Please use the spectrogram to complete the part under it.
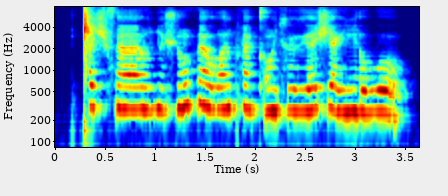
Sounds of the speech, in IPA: ǁæʃsæ̃ːu̯ʎø ʃõθæ̃u̯ lˠĩpʰæ̃ kʼõi̯xø ɣɛʃæ ɣĩɾo βo

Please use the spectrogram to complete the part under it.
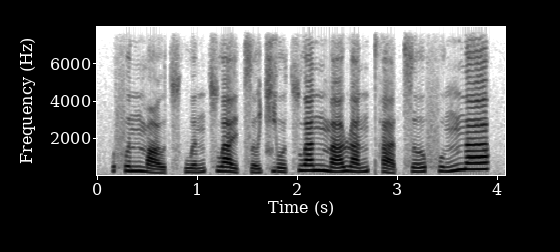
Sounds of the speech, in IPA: fə˥nmɑ˨˩ʊ̯t͡sʰwə˧˥n t͡swa˥˩ɪ̯t͡sɤ˧˥t͡ɕjo˧ʊ̯ t͡swa˥nmä˧˥ɻa˧˥nt̪ʰä˨˩ t͡sɤ˧˥ fʊ˧˥ŋn̪ä˥

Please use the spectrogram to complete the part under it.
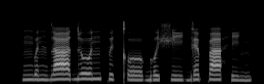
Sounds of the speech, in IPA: ŋʊ˨ndaː˦ doː˦n pɪ˨kʼoː˨ɡʷi˨ ʃiː˨ɡɛ˦ pa˦hi˨ŋ

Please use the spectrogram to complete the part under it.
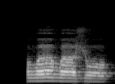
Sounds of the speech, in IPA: βʌːvʌː ʒo

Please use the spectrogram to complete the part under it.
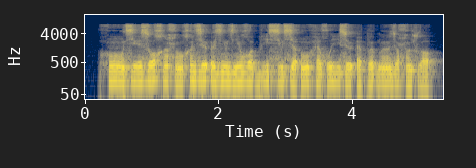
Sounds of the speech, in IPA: hõːsʲeː zo χæ̃ħõχẽ zʲœʔø zʲũzʲẽʁʷæ bi sʲusʲɑ ʔõ hæχʷiːzøʔæ pœbœ̃ː zʉħœ̃sʷɑ

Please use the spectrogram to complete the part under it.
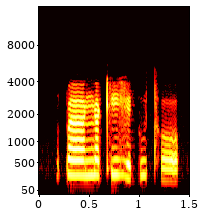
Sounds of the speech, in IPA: paː˦ ŋa˦kʼe˦ɣɛ˨ku˦ tʰɔ˨

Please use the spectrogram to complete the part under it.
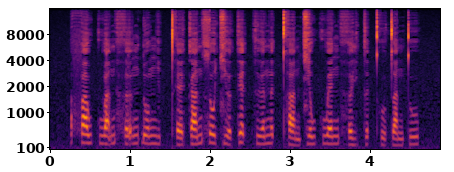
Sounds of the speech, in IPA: fa˧w kwa̰˧˥nhə̰ː˧˥ŋɗo˨˦ ŋi˨˩p̚t̪ʰɛ˨˩ ka˨˦nso˧t͡ɕɨ˧˩ə̯kɛ˦˥t̚ kɨ˨˦ə̯nə˦˥t̚t̪ʰa˧˩n t͡ɕə˧wkwɛ˧ŋhə˨˩j kə˦˥t̚t̪ʰu˧˩t̪a˧n t̪u˦˥p̚

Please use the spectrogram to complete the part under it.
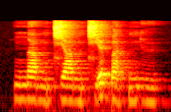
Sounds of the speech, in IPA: na˨˩m t͡ɕa˨˩mt͡ɕɛ̰˧˥ɓa˨˩k̚ɲɨ˨˩

